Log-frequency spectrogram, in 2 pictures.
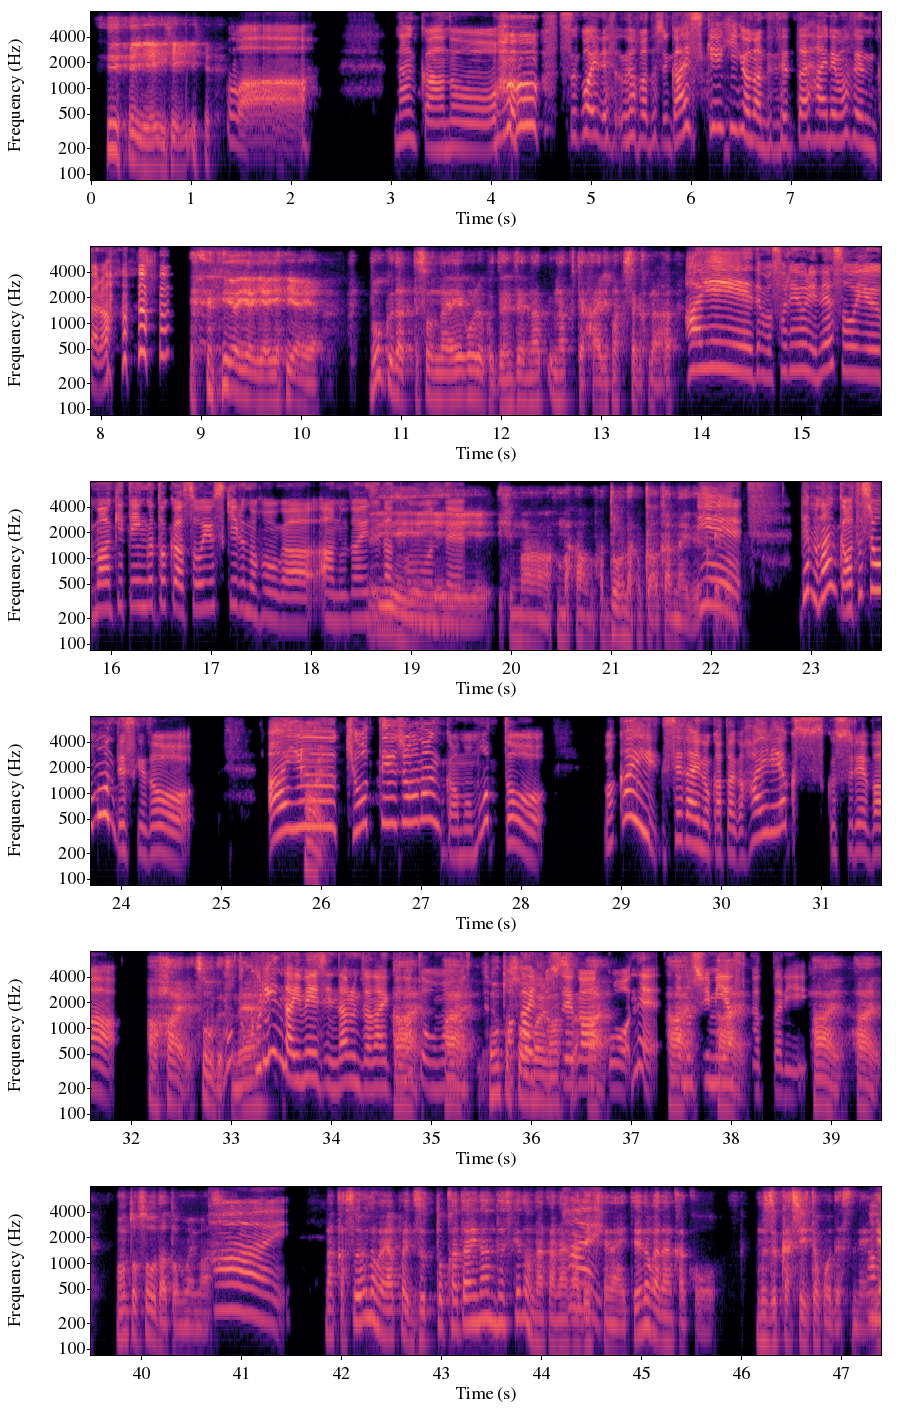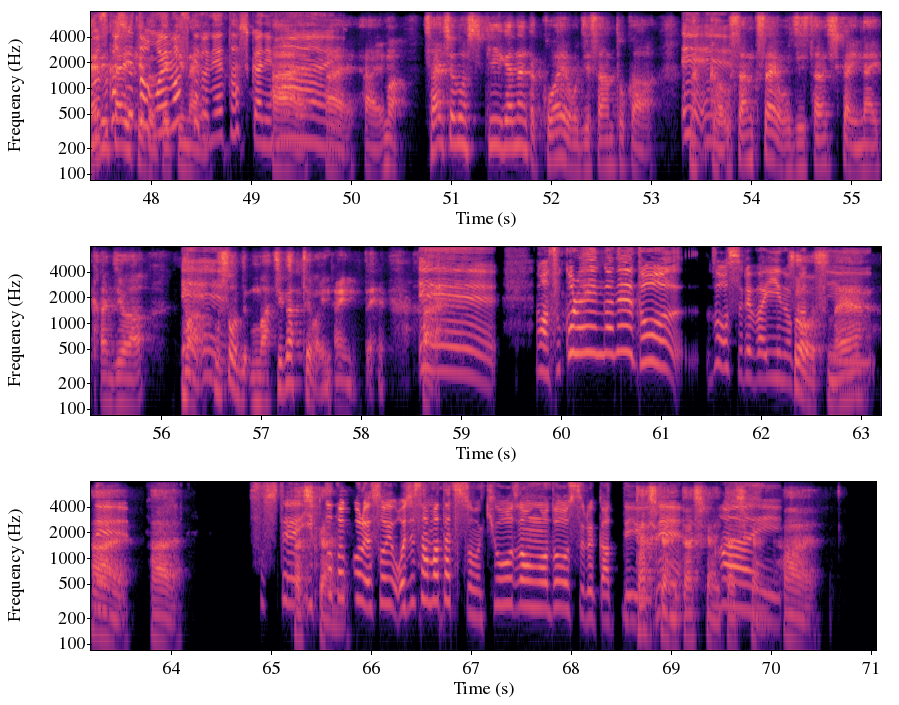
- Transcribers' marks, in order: chuckle; tapping; chuckle; "入りやすく" said as "はいりやくすく"; other background noise
- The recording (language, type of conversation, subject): Japanese, unstructured, 働き始めてから、いちばん嬉しかった瞬間はいつでしたか？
